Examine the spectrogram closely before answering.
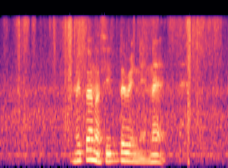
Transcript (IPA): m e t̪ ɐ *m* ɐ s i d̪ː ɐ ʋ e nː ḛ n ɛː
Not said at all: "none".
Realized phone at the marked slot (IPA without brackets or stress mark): n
